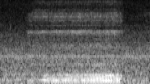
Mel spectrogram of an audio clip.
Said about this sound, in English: That's Lulu, just Lulu snoring.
